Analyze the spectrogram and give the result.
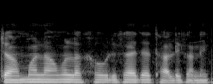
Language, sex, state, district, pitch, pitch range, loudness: Hindi, male, Madhya Pradesh, Umaria, 105 Hz, 100-110 Hz, -19 LUFS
